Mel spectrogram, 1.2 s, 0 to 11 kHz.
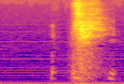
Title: Inducing sneeze 2 (M)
